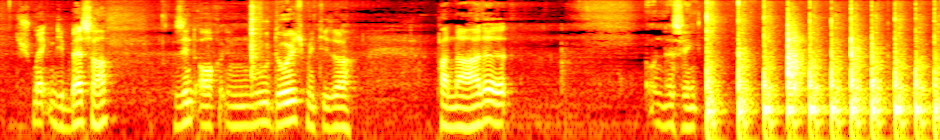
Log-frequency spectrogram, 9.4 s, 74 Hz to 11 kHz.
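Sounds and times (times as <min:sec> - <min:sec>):
speech: 0:00.2 - 0:03.6, 0:04.4 - 0:05.2, 0:06.5 - 0:07.2
meat mallet pounding thin schnitzel cutlets on a board: 0:07.1 - 0:09.3.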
